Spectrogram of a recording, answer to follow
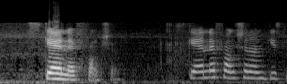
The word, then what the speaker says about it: scanf: ठीक है, तो ये हम इसको नॉर्मली प्रोनाउंस कैसे करते हैं, स्कैन एफ। इसको कैसे प्रोनाउंस करते हैं, स्कैन एफ।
